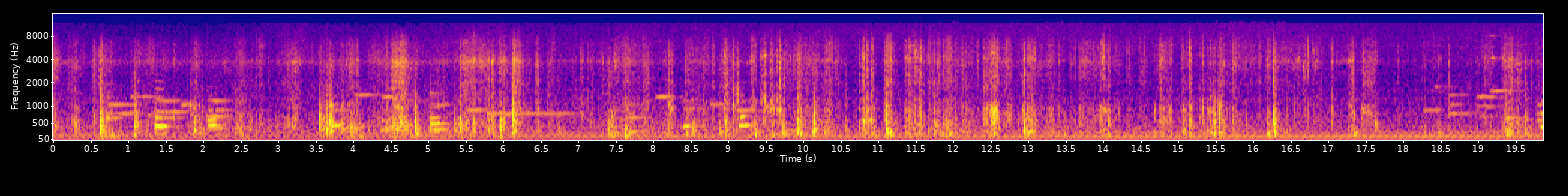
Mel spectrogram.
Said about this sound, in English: Oh, scissors.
